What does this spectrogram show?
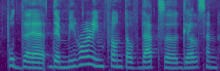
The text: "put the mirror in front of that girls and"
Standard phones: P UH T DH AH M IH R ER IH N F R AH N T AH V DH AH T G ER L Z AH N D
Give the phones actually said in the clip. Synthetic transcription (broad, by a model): P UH T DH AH M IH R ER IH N F R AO N T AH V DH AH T G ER L S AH N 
